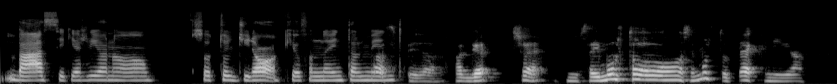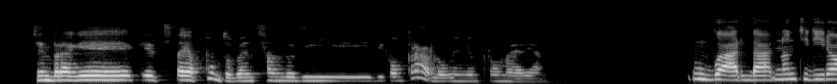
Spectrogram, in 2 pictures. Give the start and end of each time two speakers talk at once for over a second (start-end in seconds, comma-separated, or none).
none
